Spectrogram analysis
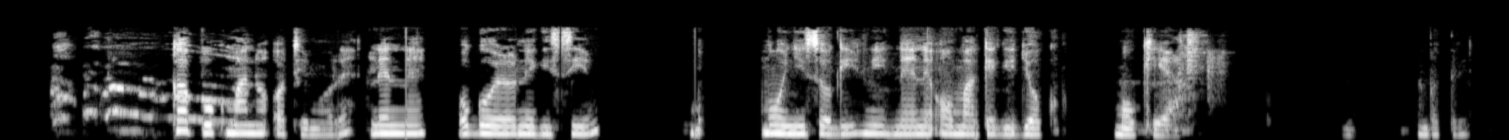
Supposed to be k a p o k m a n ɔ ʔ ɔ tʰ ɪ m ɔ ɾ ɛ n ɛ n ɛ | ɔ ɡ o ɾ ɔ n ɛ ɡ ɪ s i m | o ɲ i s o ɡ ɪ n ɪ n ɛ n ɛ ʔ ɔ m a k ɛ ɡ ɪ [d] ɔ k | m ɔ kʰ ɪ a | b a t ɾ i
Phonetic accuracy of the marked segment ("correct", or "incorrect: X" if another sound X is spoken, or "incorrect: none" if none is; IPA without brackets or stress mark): incorrect: d͡ʒ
